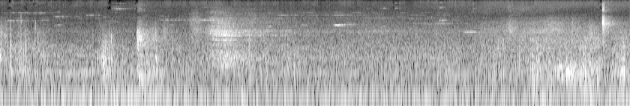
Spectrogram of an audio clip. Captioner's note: sighs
